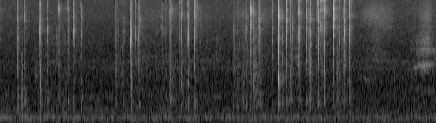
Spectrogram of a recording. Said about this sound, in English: So I'm going to go ahead and log in with my username.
